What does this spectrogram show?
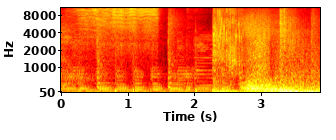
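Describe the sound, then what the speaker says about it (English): Dupli-Color semi-gloss enamel aerosol paint sprays in short hissing bursts, then a longer, louder continuous spray, close by while refinishing suspension parts of a 1970 Camaro. "Enamel-based aerosol is going to give us a look that's very close to the original."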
